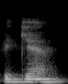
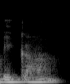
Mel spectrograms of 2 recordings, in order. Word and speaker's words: began: Began, not begun. Begun would be this, begun. But what I have written here is began. This, begun. Swim, swam, swam. Drink, drink, drunk. Like this. It's pronounced like began.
